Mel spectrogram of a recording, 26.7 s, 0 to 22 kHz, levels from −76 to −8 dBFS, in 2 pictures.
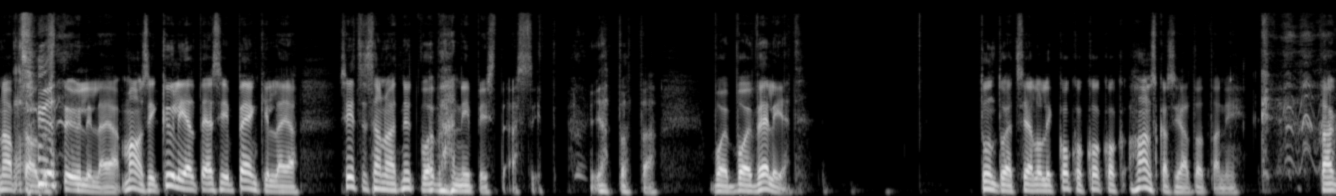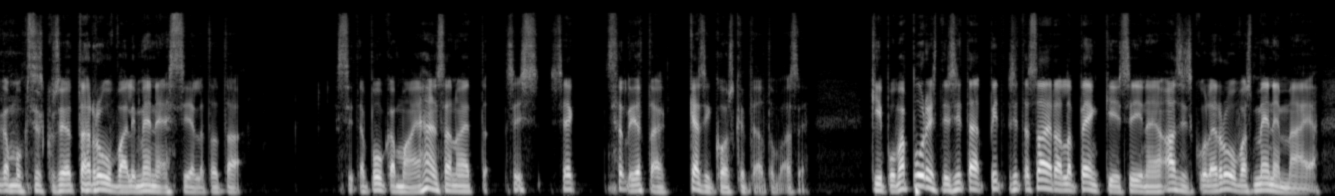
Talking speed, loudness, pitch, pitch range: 155 wpm, -22 LUFS, 120 Hz, 105-135 Hz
